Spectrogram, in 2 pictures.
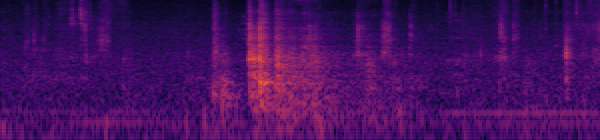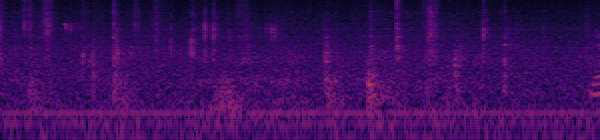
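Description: An electric range being tipped and lifted by hand: a loud scrape and clunk about two and a half seconds in as the stove tilts, then scattered light knocks and scuffs as it is held and shifted.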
